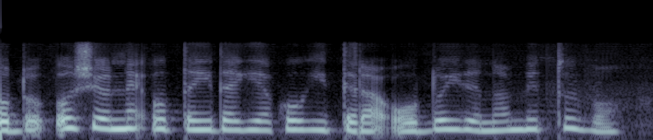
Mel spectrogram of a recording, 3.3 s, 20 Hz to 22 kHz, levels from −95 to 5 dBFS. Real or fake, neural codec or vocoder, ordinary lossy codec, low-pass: fake; codec, 16 kHz, about 1 kbps, DyCAST, with the encoder's durations; none; 7.2 kHz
